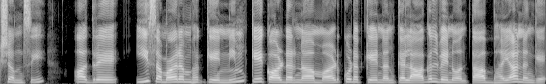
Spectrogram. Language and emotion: Kannada, fearful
